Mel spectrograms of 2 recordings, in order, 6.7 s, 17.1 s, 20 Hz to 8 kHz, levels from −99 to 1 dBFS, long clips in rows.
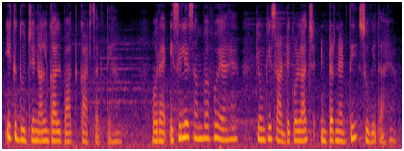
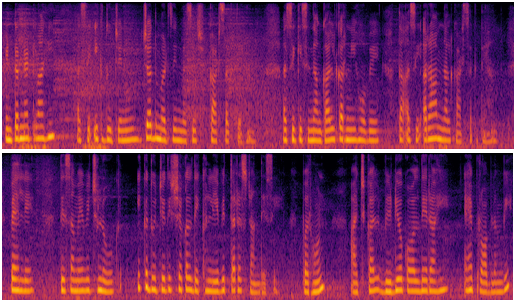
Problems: none marked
